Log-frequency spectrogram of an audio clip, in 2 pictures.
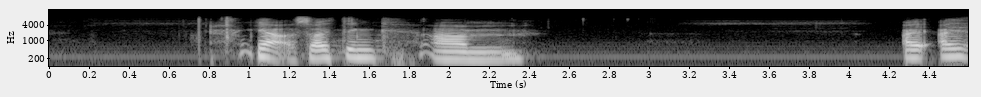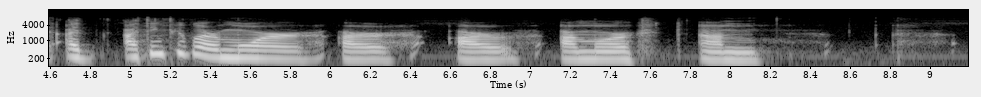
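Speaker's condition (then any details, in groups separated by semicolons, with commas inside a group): Stuttering; onset at age 15 without a clear sudden change, possibly stress-related, brief stutter at age five that resolved; has had therapy, uses fluency skills; can control speech with fluency skills, phone calls often hard; repeated sounds, repeated words, blocks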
